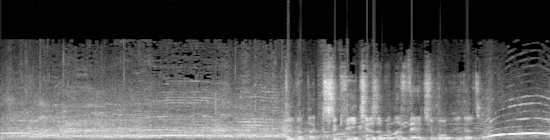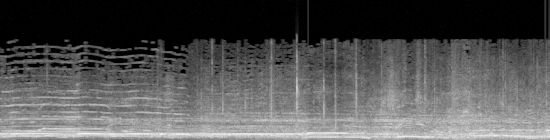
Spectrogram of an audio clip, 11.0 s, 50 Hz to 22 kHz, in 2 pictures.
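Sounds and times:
crowd cheers and whoops: 0:00.0 - 0:03.6, 0:04.8 - 0:11.0.

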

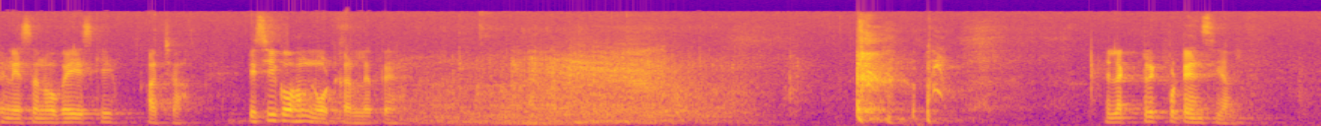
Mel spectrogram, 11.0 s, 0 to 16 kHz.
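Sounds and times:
short cough: 0:07.1 - 0:08.2.

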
